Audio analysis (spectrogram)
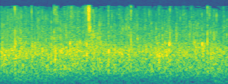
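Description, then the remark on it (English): Steady applause from an audience, a dense, even wash of many hands clapping at once with no pauses, holding at a consistent loudness throughout the short stretch. “You want to clap? You can clap.”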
